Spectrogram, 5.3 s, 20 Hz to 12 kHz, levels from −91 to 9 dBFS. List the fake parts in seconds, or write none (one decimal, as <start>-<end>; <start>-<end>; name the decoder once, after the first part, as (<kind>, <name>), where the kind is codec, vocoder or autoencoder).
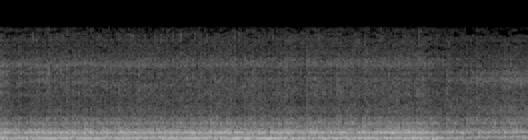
1.0-1.8 (vocoder, BigVGAN v2)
